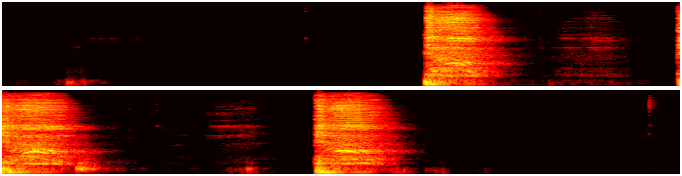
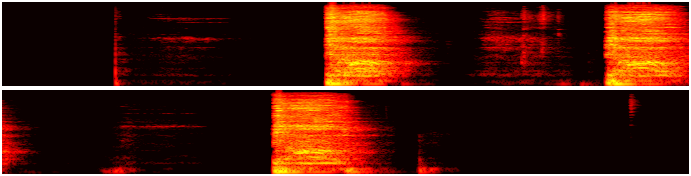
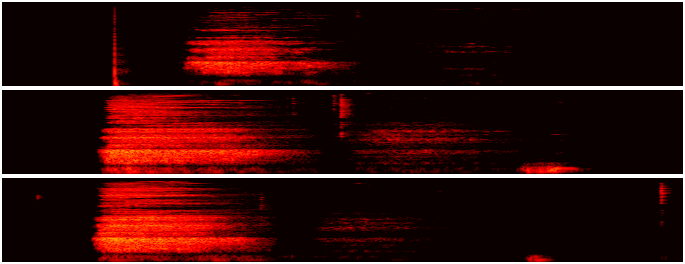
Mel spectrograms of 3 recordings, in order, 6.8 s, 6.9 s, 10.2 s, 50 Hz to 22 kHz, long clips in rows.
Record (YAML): cough_length: 6.8 s
cough_amplitude: 32768
cough_signal_mean_std_ratio: 0.31
three_cough_length: 6.9 s
three_cough_amplitude: 32768
three_cough_signal_mean_std_ratio: 0.32
exhalation_length: 10.2 s
exhalation_amplitude: 6058
exhalation_signal_mean_std_ratio: 0.36
survey_phase: alpha (2021-03-01 to 2021-08-12)
age: 45-64
gender: Male
wearing_mask: 'No'
symptom_none: true
smoker_status: Never smoked
respiratory_condition_asthma: false
respiratory_condition_other: false
recruitment_source: REACT
submission_delay: 3 days
covid_test_result: Negative
covid_test_method: RT-qPCR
